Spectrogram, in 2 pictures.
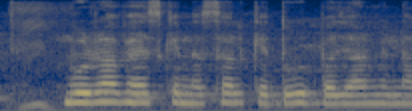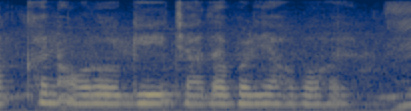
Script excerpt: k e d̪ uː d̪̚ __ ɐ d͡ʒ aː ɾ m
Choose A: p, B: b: B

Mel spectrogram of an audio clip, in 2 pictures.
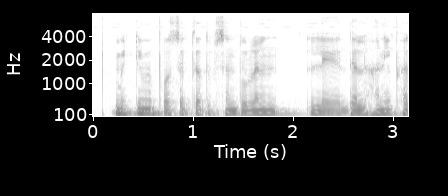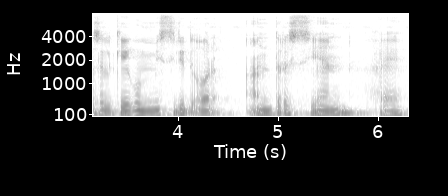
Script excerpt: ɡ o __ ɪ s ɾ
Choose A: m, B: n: A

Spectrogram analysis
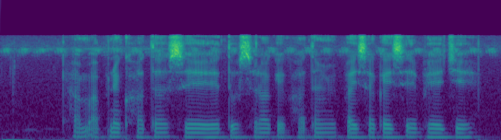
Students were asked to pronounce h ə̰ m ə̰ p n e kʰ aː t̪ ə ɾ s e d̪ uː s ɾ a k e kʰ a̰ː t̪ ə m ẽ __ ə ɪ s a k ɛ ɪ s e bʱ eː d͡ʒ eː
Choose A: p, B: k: A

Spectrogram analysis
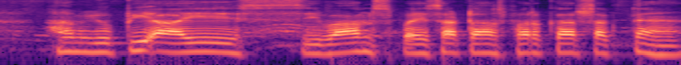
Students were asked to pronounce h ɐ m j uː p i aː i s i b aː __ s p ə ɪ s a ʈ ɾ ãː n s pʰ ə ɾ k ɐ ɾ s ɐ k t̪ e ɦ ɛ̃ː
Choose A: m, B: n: B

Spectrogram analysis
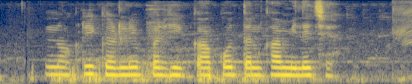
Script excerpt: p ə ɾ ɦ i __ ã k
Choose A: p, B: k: B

